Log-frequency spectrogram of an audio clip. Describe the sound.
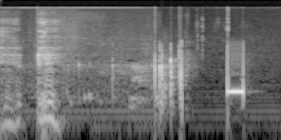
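A single short, loud electronic telephone beep marks an incoming call on a call-in show, after a few seconds of muffled vocal sounds and scattered clicks.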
